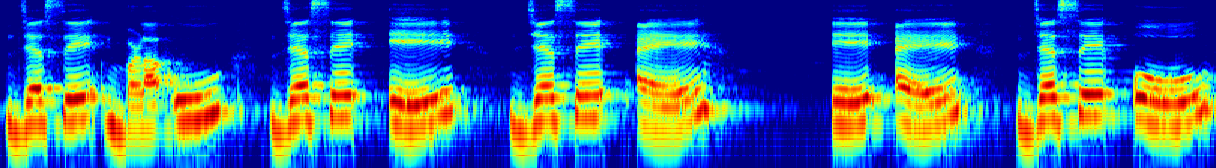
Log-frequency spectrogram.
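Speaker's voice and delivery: each vowel held long and slow; long vowels drawn out. Shown as a demonstration. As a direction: stretch every vowel sound slowly. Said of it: "वो स्वर कौन कौन से होते हैं?".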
